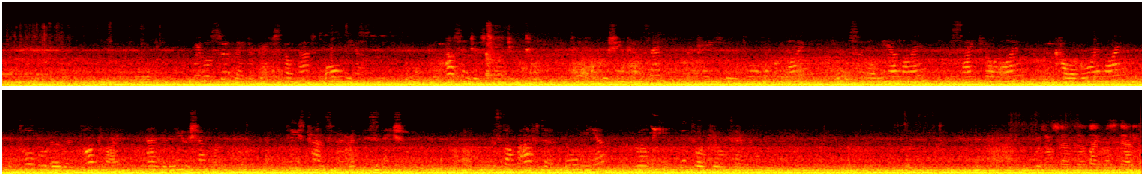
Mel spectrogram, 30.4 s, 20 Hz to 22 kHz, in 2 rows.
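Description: Interior running noise of an E7 series Shinkansen: a steady low rumble from the running gear and the rush of air, heard inside the passenger cabin. Low voices come and go through much of it.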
